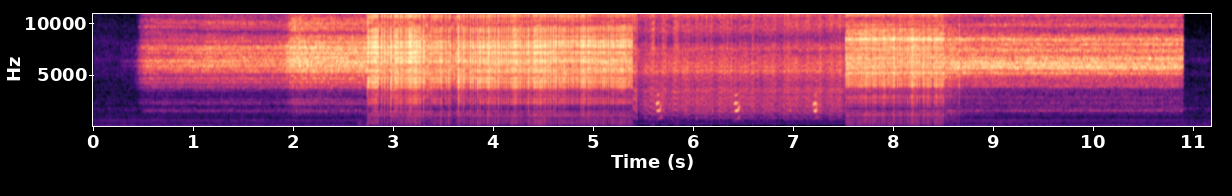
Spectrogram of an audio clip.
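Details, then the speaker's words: Blue Demon 140MSI MIG welder, set up for first use, after fixing a shielding gas problem that caused porosity: a steady, even, crisp frying crackle during each bead with clean starts and stops, a normal MIG arc. "we're looking much better it still sounds great even"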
